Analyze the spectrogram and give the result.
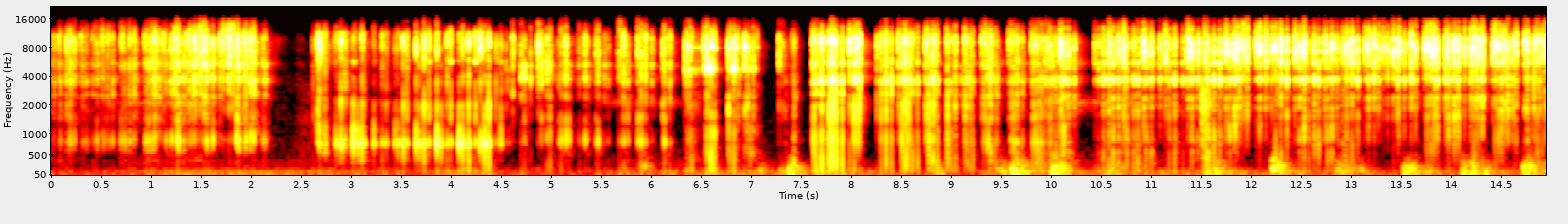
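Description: Long nails rapidly tap and scratch a large glass candle jar filled with green wax, with a paper label and a glass lid. A quick, continuous stream of bright, dry clicks and scratchy ticks runs throughout, with almost no low end and brief pauses near 2 and 10 seconds.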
